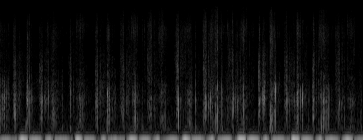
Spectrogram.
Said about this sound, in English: Crunchy snow.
